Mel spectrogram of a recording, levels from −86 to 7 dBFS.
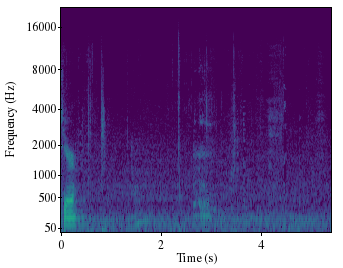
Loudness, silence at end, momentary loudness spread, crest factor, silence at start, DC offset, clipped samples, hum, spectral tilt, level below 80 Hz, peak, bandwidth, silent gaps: -47 LUFS; 0 s; 12 LU; 24 dB; 0 s; under 0.1%; under 0.1%; none; -6 dB/octave; -62 dBFS; -18 dBFS; 19 kHz; none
